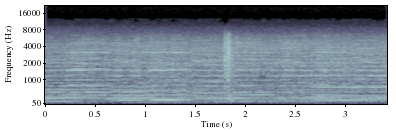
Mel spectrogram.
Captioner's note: suspenseful music; car door closes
